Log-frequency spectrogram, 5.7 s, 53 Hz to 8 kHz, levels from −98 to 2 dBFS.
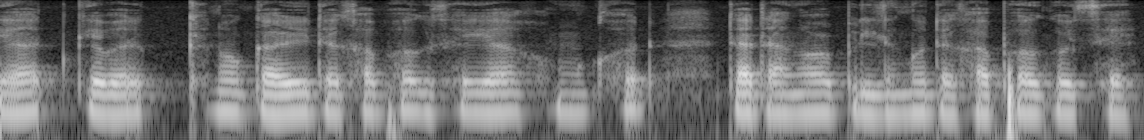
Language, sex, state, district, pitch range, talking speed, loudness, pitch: Assamese, male, Assam, Sonitpur, 135-140 Hz, 145 wpm, -23 LUFS, 140 Hz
